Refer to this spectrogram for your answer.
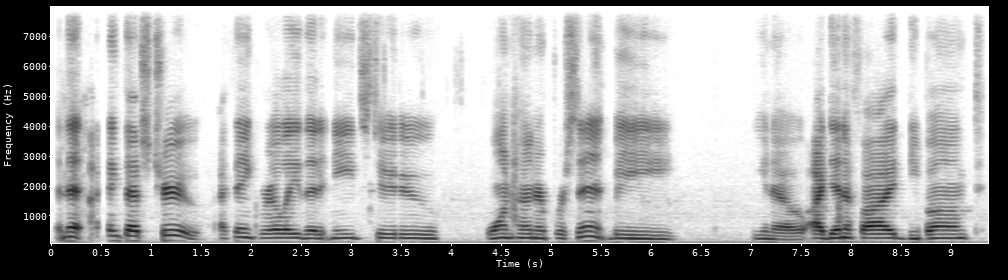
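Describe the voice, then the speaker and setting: Halting man from Kansas. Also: medium pitch, fairly even intonation, a bit bright, smooth. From Kansas City, Kansas. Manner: halting, leans heavily on "you know". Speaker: guest. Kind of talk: casual live-stream discussion.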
